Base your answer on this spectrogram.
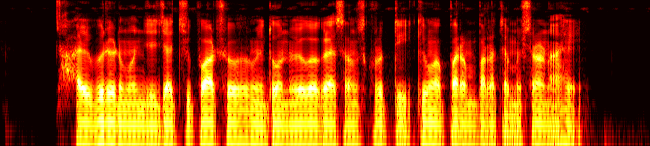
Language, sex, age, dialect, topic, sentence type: Marathi, male, 18-24, Northern Konkan, banking, statement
